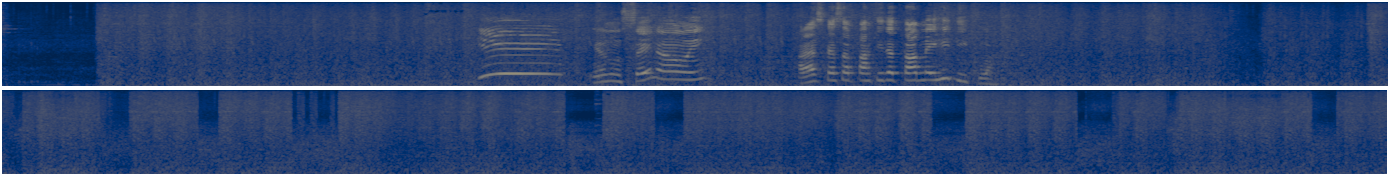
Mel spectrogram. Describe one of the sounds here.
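Game battle effects whoosh and crash steadily.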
